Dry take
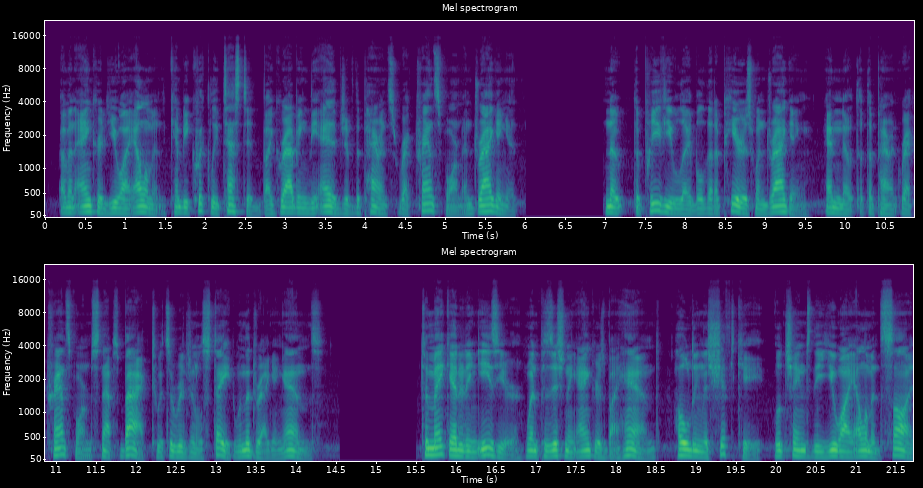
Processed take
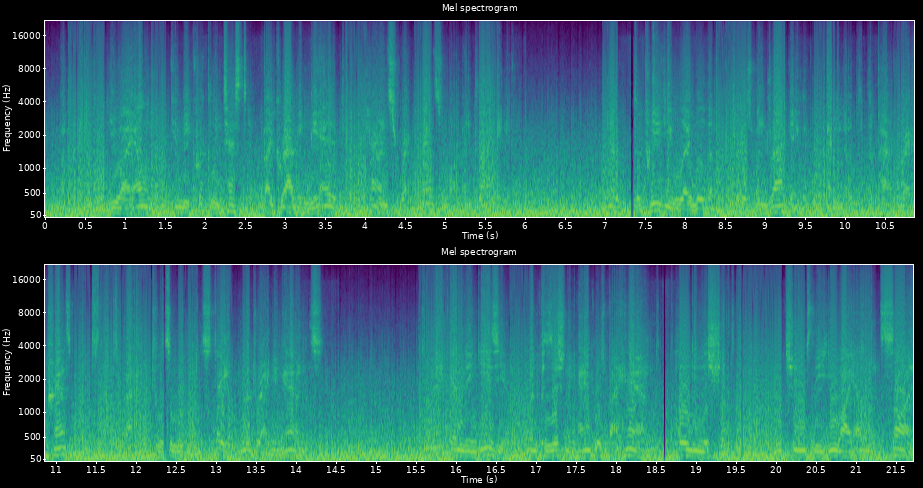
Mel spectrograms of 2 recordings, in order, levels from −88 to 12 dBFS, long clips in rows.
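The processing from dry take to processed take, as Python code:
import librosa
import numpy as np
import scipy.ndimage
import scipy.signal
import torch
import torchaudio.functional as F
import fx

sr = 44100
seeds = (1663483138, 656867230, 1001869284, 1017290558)

y = fx.dmg_wind(x, sr, seeds[0], corner_hz=160.0, level_db=-21.0)
y = fx.level_steps(y, sr, step_db=21)
y = fx.fuzz(y, sr, gain_db=48.0, gate_db=-57.0)
y = y * 10.0 ** (7.0 / 20.0)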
